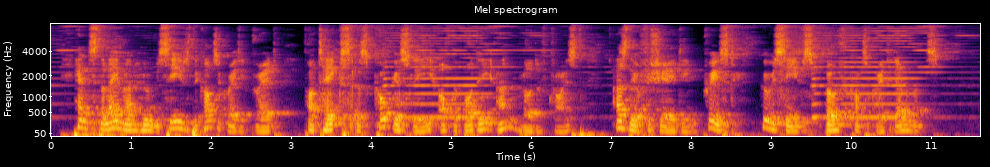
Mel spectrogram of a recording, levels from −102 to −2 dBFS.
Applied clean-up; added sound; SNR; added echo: classical method WPE with log-MMSE.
